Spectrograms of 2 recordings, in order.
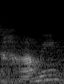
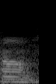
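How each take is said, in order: First: It has two syllables, like 'hammy'. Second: It has one syllable, like 'home'. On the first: "Is it Hami?" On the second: "I've been saying like Josh Home"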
